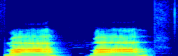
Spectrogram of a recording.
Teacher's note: The third tone dips down and then comes back up.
